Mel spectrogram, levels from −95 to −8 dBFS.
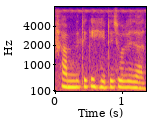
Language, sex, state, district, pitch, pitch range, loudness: Bengali, female, West Bengal, Dakshin Dinajpur, 220 Hz, 215-230 Hz, -14 LUFS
